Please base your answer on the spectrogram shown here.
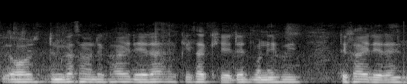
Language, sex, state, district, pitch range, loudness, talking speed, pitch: Hindi, male, Madhya Pradesh, Umaria, 110-120 Hz, -18 LUFS, 220 wpm, 115 Hz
